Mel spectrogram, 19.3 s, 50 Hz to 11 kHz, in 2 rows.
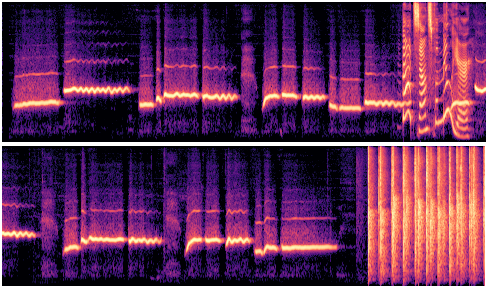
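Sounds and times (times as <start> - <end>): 
toothless person whistling a melodic tune: 0.2 - 8.2, 9.4 - 16.6
speech: 8.3 - 9.5
rhythmic hand clapping: 16.8 - 19.3.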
